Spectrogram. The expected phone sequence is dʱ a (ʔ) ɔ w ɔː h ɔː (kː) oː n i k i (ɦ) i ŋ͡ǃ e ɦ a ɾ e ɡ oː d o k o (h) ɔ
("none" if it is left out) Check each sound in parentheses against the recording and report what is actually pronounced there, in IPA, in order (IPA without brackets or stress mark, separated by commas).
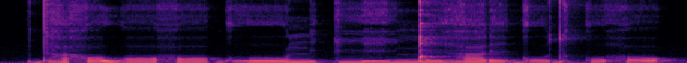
h, ɡʱ, ɦ, h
